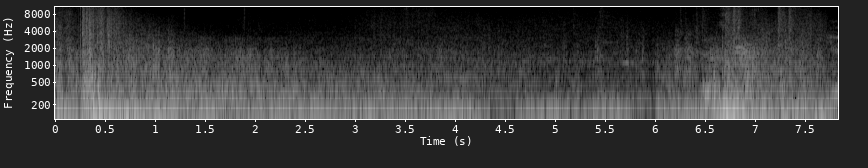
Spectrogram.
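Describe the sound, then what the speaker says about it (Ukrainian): Heavy booming tank combat noise from World of Tanks, a Pz.Kpfw. VII tank, with loud blasts at the start and near the end as a shell ricochets, over a constant rumbling roar. No talking. "Ой-ой-ой, який рикошет."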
